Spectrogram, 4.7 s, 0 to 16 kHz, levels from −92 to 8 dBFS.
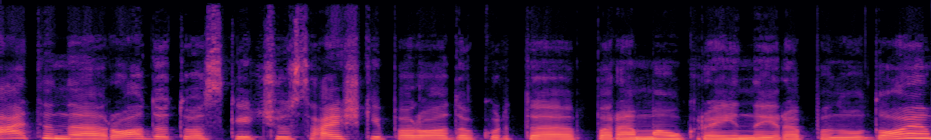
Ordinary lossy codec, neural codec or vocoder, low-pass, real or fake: Opus, 32 kbps; none; 14.4 kHz; real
